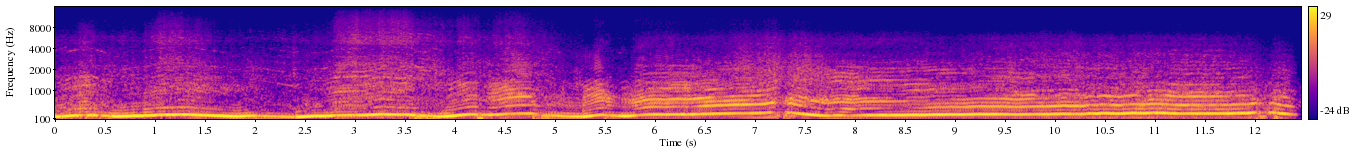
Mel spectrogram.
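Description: Rally car engine at hard throttle on a special stage. For the first several seconds the pitch rises and falls with throttle lifts and gear changes, then it climbs in one long pull. It cuts off suddenly near the end.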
